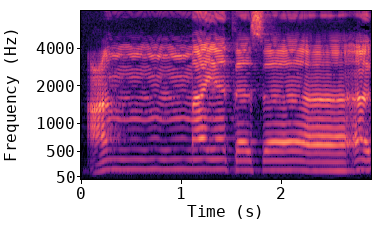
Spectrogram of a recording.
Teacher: Am, tahan di situ, mimnya bertasydid. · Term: gunnah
